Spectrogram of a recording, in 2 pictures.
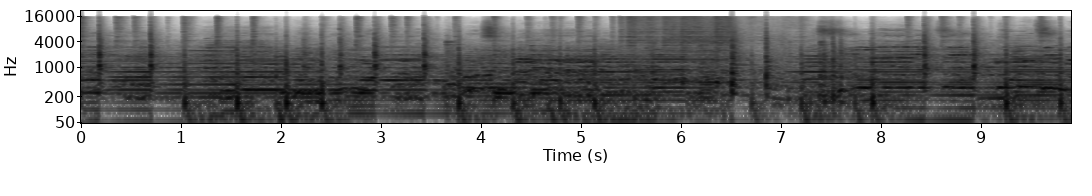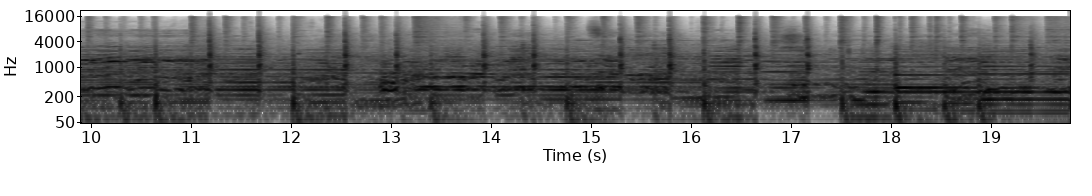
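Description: Live band playing an instrumental passage: a drum kit keeps a steady beat under an electric guitar, with a bright crash wash about six seconds in.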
